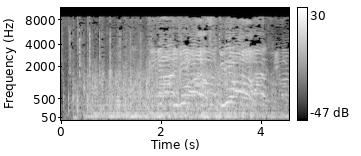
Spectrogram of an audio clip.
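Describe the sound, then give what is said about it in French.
A university audience welcoming Schiller breaks into loud, rapid clapping, then a crowd of voices rises into sustained enthusiastic cheering, shouting the Latin word 'vivat' three times over the continuing applause. “Les spectateurs applaudissent avec enthousiasme et crient trois fois l'expression latine vivat, qui veut dire hurrah.”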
